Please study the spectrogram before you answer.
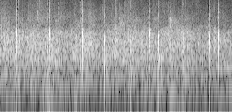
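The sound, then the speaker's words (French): Applause from an audience, many overlapping claps in a steady, sustained patter of even loudness throughout. “Yamen Manaï, que vous pouvez applaudir”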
